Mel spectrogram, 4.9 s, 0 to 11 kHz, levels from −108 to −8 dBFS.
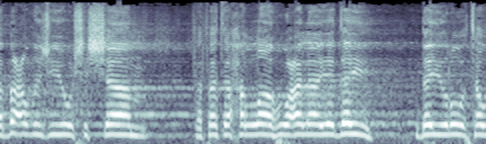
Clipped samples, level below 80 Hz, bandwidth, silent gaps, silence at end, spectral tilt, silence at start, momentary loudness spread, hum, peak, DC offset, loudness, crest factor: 0.1%; -40 dBFS; 11 kHz; none; 0 s; -3.5 dB/octave; 0 s; 17 LU; none; 0 dBFS; under 0.1%; -12 LUFS; 12 dB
